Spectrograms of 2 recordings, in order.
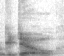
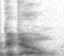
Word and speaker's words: Godot: It's not Godot, as it is originally written in French, but translated to English, it's Godot. The T is silent because French.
